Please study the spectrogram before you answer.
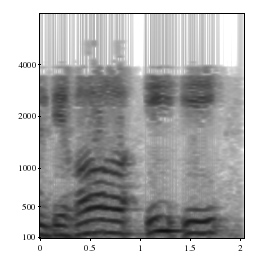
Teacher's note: الهمزتين متتاليتين مكسورتين، عاوز توضح الهمزة وتوضح الكسرة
